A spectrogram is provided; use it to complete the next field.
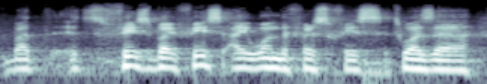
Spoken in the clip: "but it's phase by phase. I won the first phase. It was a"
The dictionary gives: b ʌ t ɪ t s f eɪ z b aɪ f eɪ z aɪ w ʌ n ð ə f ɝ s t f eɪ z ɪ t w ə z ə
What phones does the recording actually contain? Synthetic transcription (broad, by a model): b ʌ t ɪ t s f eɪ s b aɪ f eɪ s aɪ w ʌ n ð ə f ɝ s t f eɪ s ɪ t w ə z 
